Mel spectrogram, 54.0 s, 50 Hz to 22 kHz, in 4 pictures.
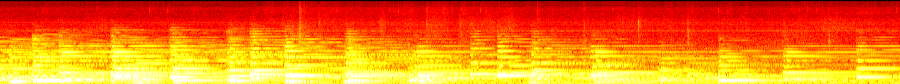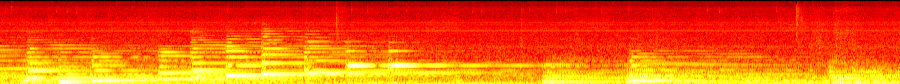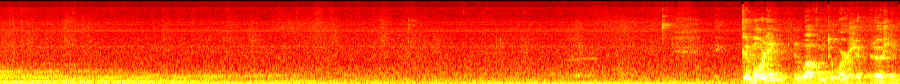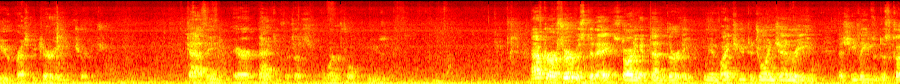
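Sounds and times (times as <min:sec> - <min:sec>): slow classical piano piece: 0:00.0 - 0:37.5.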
